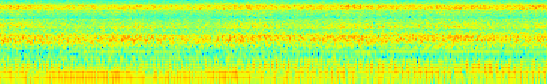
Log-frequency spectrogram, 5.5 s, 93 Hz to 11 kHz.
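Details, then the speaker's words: 2010 Ford F-250 6.4 Powerstroke diesel after engine rebuild, cold weather, under hood: steady even clatter at raised high idle, no misses, knocks or smoke; healthy engine warming up. "But overall, I've been extremely happy with this truck. Sounds great."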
